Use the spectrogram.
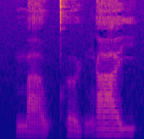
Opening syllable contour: low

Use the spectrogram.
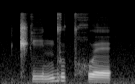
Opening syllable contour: low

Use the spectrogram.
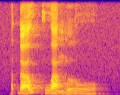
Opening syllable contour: rising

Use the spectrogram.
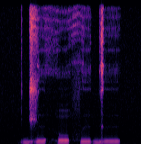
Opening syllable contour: low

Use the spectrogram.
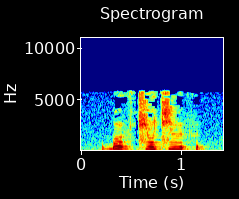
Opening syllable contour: high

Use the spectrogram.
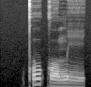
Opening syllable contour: high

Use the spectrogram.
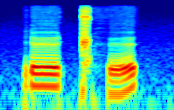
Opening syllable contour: high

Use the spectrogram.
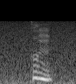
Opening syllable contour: falling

